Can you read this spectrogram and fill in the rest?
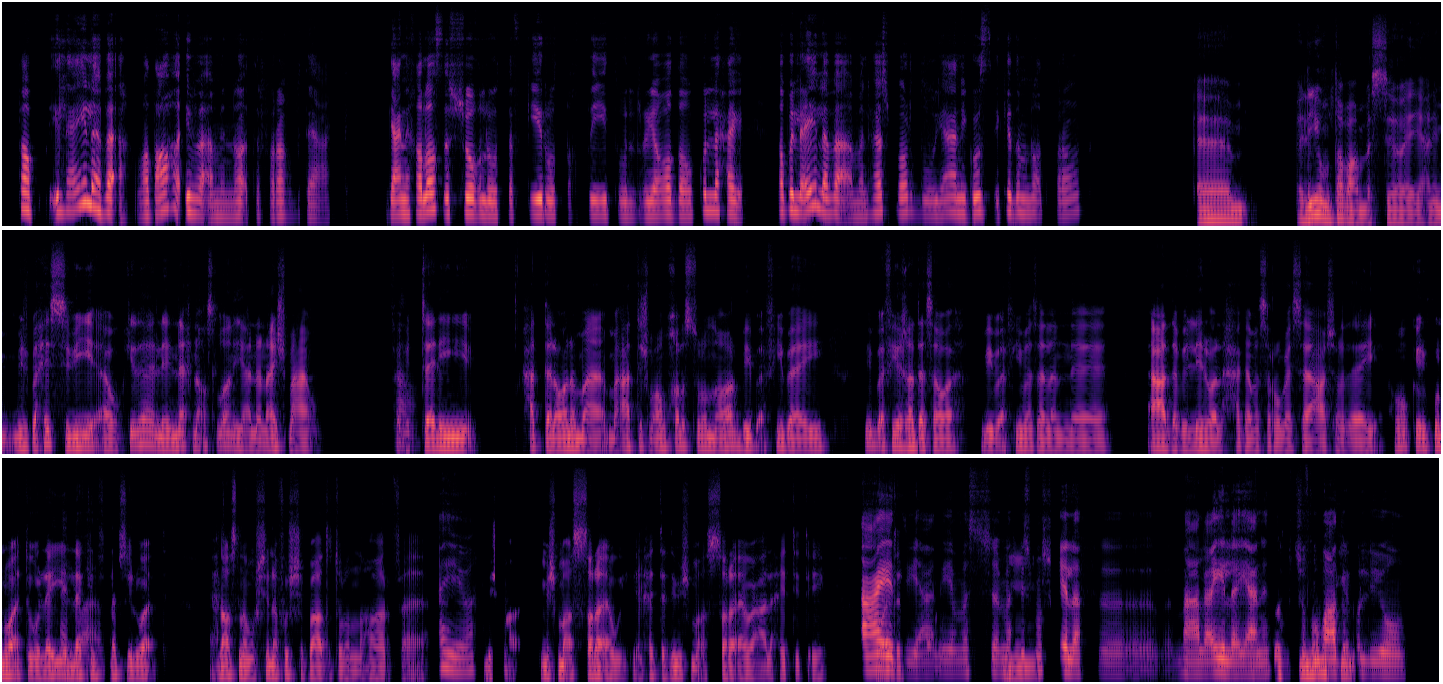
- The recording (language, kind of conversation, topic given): Arabic, podcast, إزاي بتخلي وقت فراغك يبقى فعلاً محسوب ومفيد؟
- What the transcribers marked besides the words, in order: chuckle; unintelligible speech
